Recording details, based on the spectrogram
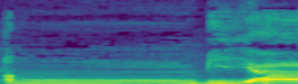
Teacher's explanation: اور ایک جو حرف ہے وہ با ہے جیسے انبیاء وہ نون ہے مگر با آ گیا تو نون کا میم بن جاتا ہے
